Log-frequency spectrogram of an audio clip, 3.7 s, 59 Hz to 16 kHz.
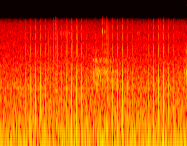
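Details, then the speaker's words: Rapid, rough clicking and rattling from the hand-spun old water pump removed from a 1999 Porsche 911 (996); its bearings are dead, a big difference from the new pump. "you can hear the dead bearings in the old pump here's the new pump big difference"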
